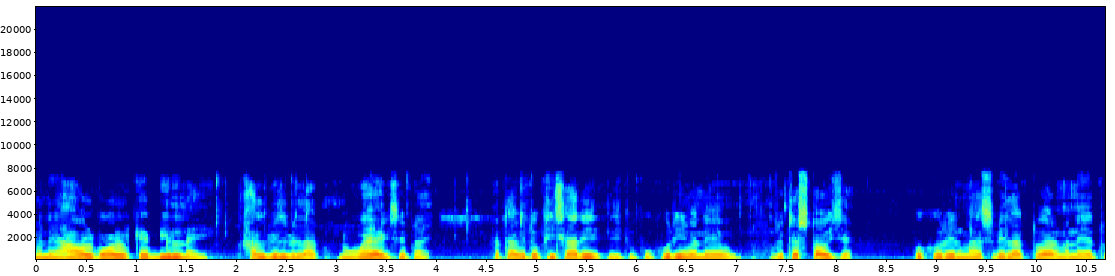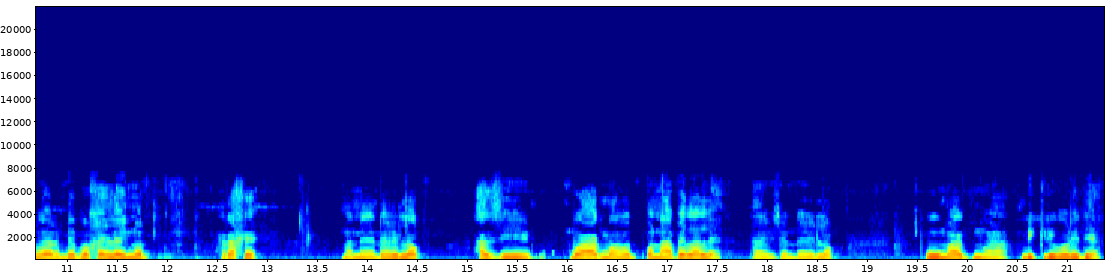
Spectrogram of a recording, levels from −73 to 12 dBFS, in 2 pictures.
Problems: none marked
